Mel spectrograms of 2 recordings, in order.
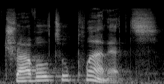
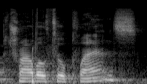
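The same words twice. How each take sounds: First: "planets" said fully with two syllables, plæ-nəts; "travel to planets", the correct word said clearly. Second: "plants" said with one syllable, plænts; "travel to plants", the student's slip, said slowly; misheard word. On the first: Teacher giving the correct word, two clear syllables. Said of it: "and you meant". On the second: Teacher quoting the student's slip, slowly. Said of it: "For example, you said". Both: Shown as a demonstration.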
